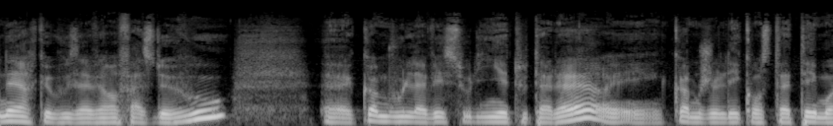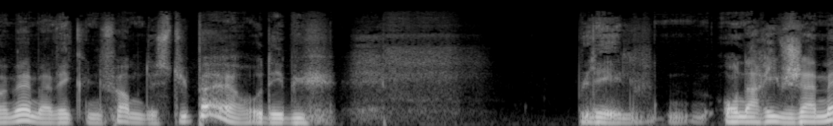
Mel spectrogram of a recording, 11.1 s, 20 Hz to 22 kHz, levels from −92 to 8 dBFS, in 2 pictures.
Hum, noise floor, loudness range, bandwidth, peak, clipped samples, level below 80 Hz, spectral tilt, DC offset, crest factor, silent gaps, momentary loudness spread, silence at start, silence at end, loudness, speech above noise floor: none; -74 dBFS; 5 LU; 14 kHz; -2 dBFS; under 0.1%; -50 dBFS; -7 dB/octave; under 0.1%; 18 dB; none; 13 LU; 0 s; 0 s; -21 LUFS; 54 dB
